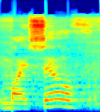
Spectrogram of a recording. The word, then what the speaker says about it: myself: But I think myself, the stress is on the second syllable, so I think lesson 30 is also one you can work on.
